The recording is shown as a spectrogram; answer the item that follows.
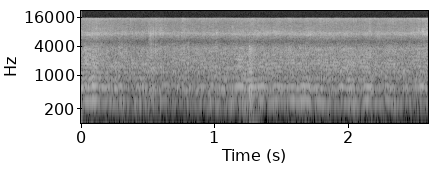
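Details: Colony of Asian honey bees (Apis cerana) in a tightly closed old-style hive box during honey harvesting; a continuous droning hum from the swarm, even in pitch, with a brief soft knock midway.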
